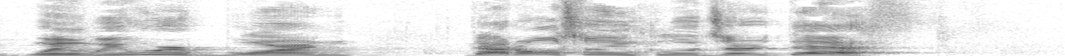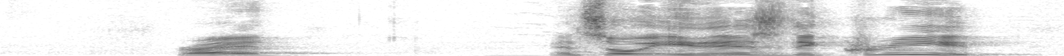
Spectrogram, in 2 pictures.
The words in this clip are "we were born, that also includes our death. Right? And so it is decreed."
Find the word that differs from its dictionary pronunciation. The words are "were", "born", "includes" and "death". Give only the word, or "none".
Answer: none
